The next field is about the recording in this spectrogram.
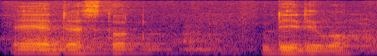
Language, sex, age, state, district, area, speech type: Assamese, male, 18-30, Assam, Lakhimpur, rural, spontaneous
